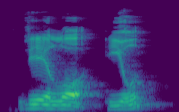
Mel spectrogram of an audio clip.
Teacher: esse ditongo tá crescendo porque ele parte do menor som pro maior som · assim velório tá uma palavra paroxítona por porque a sílaba tônica a sílaba tônica é penúltima e ela termina no ditongo que cresce porque primeiro vem a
